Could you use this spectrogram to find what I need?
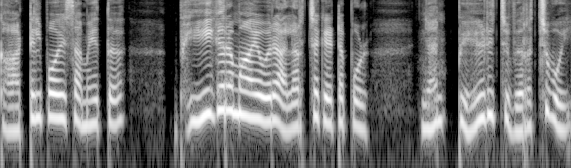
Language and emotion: Malayalam, fearful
